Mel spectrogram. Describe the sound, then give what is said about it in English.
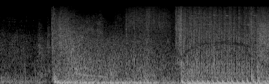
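A loud, booming grenade explosion from video game combat, caused by a player shooting the grenade out of the air, with rapid gunfire rattling out in a dense, steady stream that swells again near the end. No one speaks. “Shoots the grenade out of the air. That's what makes the explosion.”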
